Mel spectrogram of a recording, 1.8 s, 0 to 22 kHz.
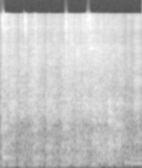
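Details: American Bully puppies aged two months, after their second 5-in-1 vaccination, panting in fast, breathy huffs with a faint whimpering edge, steady and close, with a low hum underneath.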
